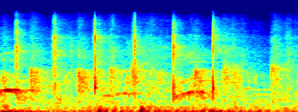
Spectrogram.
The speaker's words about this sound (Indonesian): Kita kasih tepuk tangan dulu.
